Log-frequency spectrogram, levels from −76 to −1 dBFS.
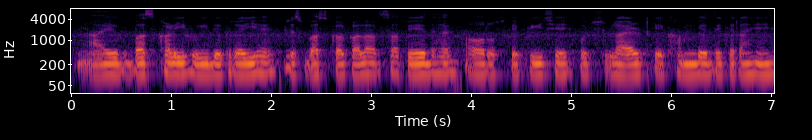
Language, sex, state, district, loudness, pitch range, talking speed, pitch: Hindi, male, Uttar Pradesh, Budaun, -32 LUFS, 105-110 Hz, 205 wpm, 105 Hz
